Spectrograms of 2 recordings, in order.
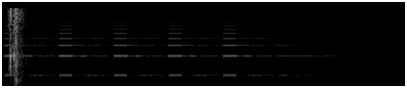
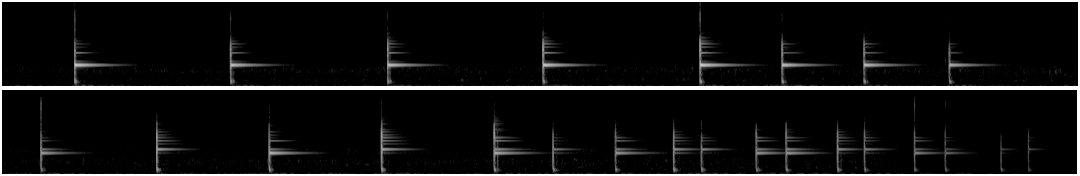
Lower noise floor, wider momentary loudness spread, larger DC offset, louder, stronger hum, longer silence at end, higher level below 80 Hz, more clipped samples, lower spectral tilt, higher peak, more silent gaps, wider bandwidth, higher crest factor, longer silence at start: first, -83 dBFS vs -68 dBFS; about the same, 22 LU vs 23 LU; neither; second, -40 LUFS vs -30 LUFS; neither; first, 1.55 s vs 1.25 s; second, -80 dBFS vs -74 dBFS; neither; second, 1.5 dB/octave vs -2.5 dB/octave; second, -6 dBFS vs 0 dBFS; neither; second, 16 kHz vs over 20 kHz; about the same, 36 dB vs 34 dB; second, 0.05 s vs 0.7 s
